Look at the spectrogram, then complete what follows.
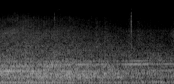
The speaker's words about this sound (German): Ja, dann ähm, ja, müssen wir mal ganz kurz vielleicht nochmal pausieren, weil der Trecker sehr laut ist.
